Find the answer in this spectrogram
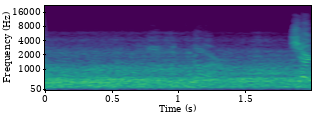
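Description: Sprint car engines running as the field races around the dirt oval, a steady drone with no single engine standing out. A man's voice starts right at the end.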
